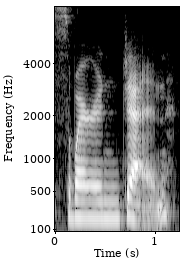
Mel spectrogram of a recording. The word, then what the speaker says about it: Swearingen: was jen and she had a bad habit of swearing so what they called her was swearing jen um so those are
